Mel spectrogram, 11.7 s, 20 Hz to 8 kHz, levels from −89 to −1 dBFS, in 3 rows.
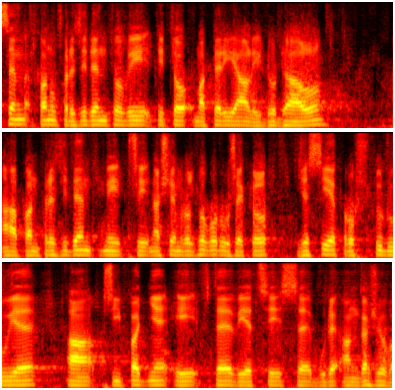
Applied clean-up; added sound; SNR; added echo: neural separator model SepFormer DNS4.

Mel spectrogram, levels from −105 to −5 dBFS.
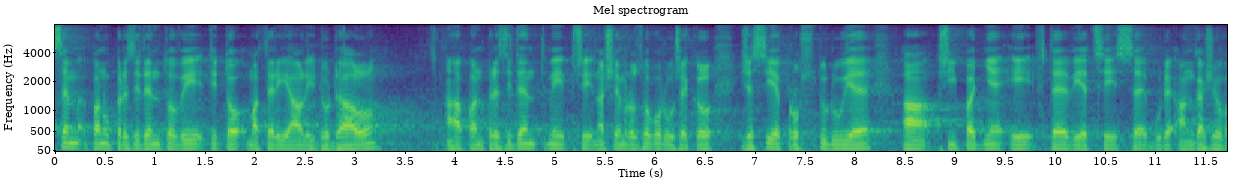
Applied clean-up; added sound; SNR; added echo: none; none; none; none.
